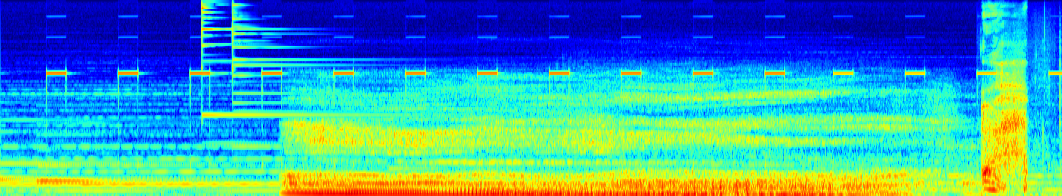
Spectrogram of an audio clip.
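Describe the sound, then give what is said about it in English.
A truck engine rumbles into a loud, steady idle, while a faint electronic beep repeats at a regular pace throughout; a short harsh burst cuts in near the end. “He opened his eyes, looking out the window to the flight line for his battered Kiowa, but there was no sign of the truck he'd thought he'd heard.”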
